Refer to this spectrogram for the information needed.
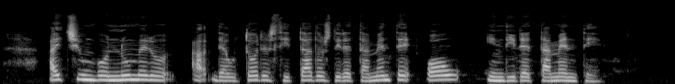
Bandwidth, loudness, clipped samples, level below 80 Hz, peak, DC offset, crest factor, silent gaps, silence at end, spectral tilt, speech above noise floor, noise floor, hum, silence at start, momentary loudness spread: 11 kHz; -20 LUFS; under 0.1%; -58 dBFS; -2 dBFS; under 0.1%; 18 dB; none; 0.75 s; -6 dB/octave; 45 dB; -65 dBFS; none; 0.2 s; 9 LU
